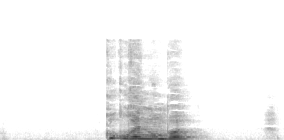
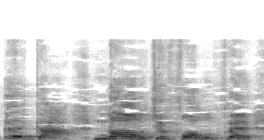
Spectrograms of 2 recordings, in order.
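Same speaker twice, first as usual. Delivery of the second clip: excited; 8 dB louder, slower than usual. Retold or imitated. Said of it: "tu dis".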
